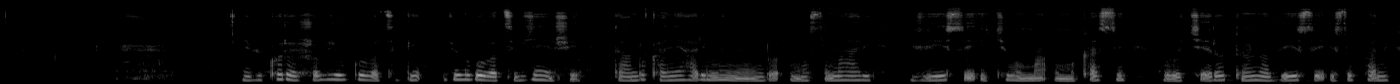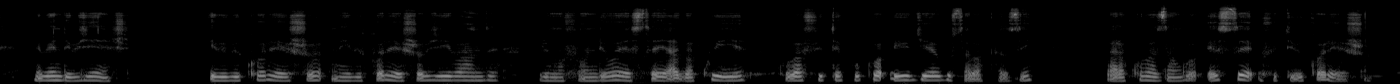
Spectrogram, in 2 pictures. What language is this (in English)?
Kinyarwanda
